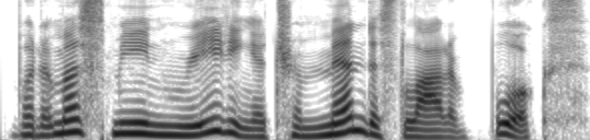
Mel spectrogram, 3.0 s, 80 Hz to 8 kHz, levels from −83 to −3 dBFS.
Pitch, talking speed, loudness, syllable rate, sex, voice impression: 195 Hz, 205 wpm, -18 LUFS, 4.7 syllables/s, female, feminine, middle-aged, tensed, powerful, clear, raspy, intellectual, elegant, lively, slightly strict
